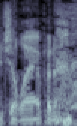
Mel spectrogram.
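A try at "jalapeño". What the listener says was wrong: Well, you didn't put an accent on it, though. Yeah, you got to talk with your hands so that it's...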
